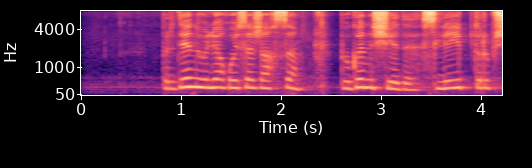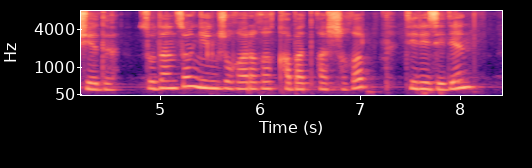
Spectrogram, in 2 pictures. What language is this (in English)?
Kazakh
